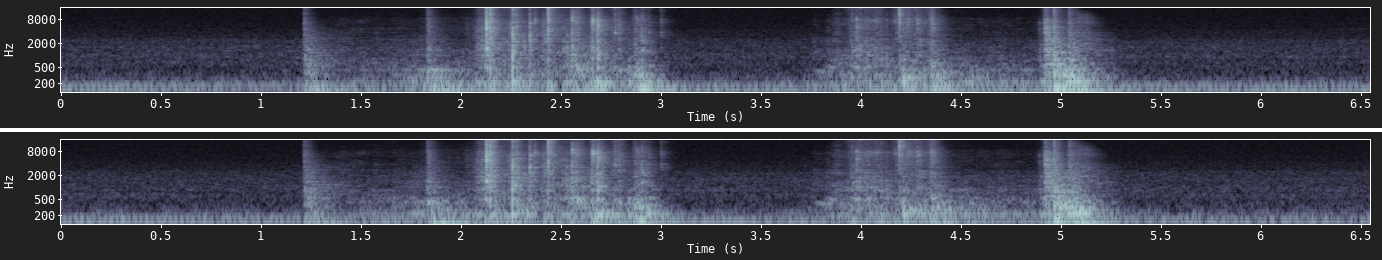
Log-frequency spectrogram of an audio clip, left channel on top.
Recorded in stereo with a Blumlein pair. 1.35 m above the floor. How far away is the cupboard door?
About 0.5 m.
